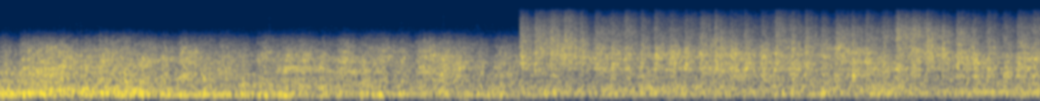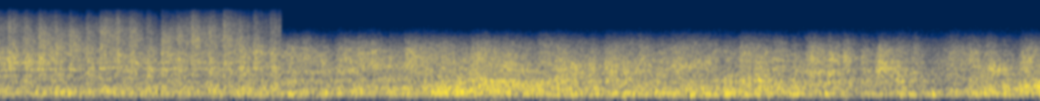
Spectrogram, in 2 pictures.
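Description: Steam train on the move: steady noisy running of the locomotive and cars on the rails, with faint clicks. From about a third of the way in until just past the middle the sound turns brighter and fuller, as heard from the roof of a moving car.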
